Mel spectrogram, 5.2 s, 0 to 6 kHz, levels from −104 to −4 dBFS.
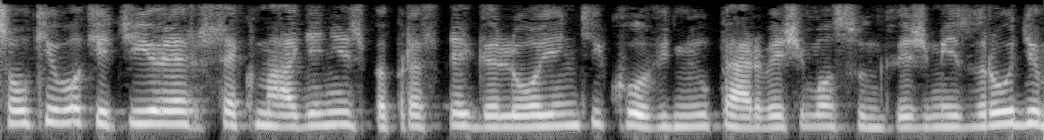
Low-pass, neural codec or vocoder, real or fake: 5.4 kHz; codec, 24 kHz, 0.9 kbps, WavTokenizer, medium speech release version 2; fake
